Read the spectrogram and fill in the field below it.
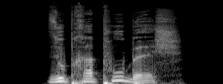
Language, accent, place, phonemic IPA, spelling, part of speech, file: German, Germany, Berlin, /ˌzuːpʁaˈpuːbɪʃ/, suprapubisch, adjective, De-suprapubisch.ogg
- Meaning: suprapubic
